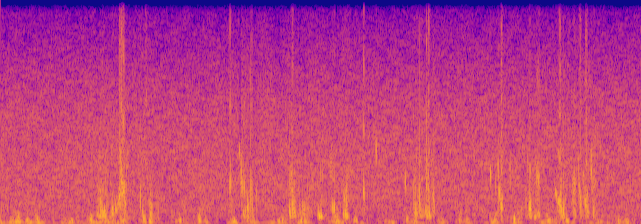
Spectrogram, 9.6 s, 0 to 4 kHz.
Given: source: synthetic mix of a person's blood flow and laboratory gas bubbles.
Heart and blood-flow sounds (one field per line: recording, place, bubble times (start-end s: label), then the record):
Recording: Doppler ultrasound of blood flow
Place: precordium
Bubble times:
1.51-1.61 s: bubbles
1.65-1.93 s: bubbles
2.06-2.22 s: bubbles
3.42-3.50 s: bubbles
3.56-3.87 s: bubbles
4.31-4.69 s: bubbles
4.73-5.25 s: bubbles
5.41-5.47 s: bubbles
5.59-5.67 s: bubbles
6.03-6.11 s: bubbles
6.17-6.53 s: bubbles
7.32-7.53 s: bubbles
7.62-7.68 s: bubbles
7.86-8.12 s: bubbles
8.29-8.50 s: bubbles
8.55-8.95 s: bubbles
From the record:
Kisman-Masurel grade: 233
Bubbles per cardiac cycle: several, 3 to 8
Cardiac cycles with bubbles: 50 to 99%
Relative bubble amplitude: loud (0.450 to 0.775)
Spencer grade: 3 (all of the cardiac periods contain showers or single bubble signals, but not dominating or overriding the cardiac motion signals)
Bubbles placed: anywhere in the cardiac cycle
